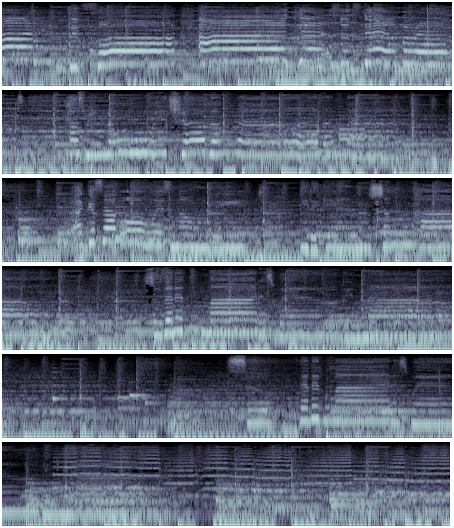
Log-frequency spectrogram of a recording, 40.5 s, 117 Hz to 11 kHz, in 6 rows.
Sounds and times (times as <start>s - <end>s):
Soul music: 0.0s - 40.4s.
